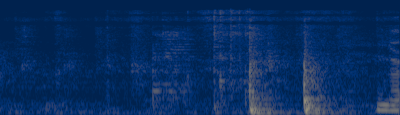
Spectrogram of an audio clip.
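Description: Two light knocks of kitchen bowls being handled on a tiled countertop, the second a sharp click, after a quiet moment.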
